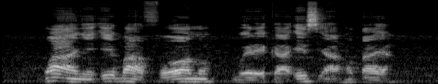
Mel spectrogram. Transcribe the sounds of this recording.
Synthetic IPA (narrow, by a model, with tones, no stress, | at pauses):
ŋʷaː˦˨ɲɪ˨ʔɪ˦ɡ͡ba˦a˨fʊ˨ɔ˦nʊ˦ | ŋʷe˨ɾe˨ka˨ʔe˦si˨a̰˨ɦʊ˦ta˦ja˦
